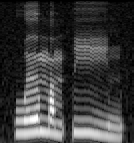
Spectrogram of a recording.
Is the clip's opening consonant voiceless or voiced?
voiced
